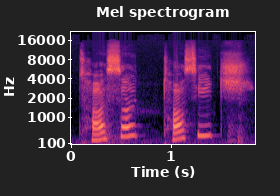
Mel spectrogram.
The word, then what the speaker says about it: Taoiseach: The Taoiseach, I'm going to look. – How do you spell it? – T-A-O-I... S-E-A-C-H.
